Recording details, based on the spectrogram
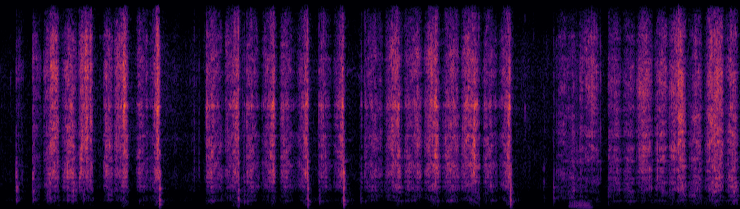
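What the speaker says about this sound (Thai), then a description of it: "เอาผ้าลูบออกนะ" A cloth rubs along a sharpened wooden object in a forest survival setting, repeated rasping strokes in an uneven rhythm, close and fairly loud, with short pauses between the strokes and no talking.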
